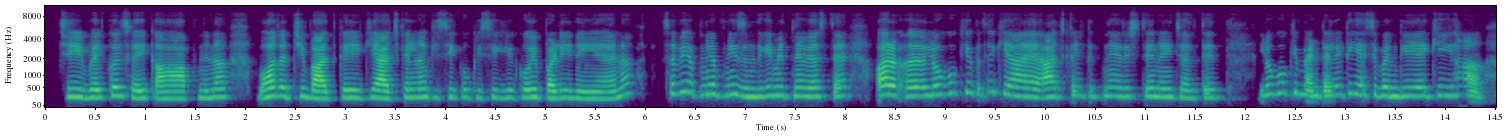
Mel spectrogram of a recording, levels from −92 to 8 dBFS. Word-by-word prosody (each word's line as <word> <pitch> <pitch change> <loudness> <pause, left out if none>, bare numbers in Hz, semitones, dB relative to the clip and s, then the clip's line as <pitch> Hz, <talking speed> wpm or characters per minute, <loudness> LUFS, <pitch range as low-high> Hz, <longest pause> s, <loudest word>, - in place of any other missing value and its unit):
जी, 240 -1 +1
बिल्कुल 225 +4 +2
सही 215 -5 0
कहा 190 +1 +4
आपने 195 +2 -2
ना। 230 +2 0 0.3
बहुत 250 +4 +5
अच्छी 255 0 -1
बात 195 0 +8
कही 220 0 +1
कि 220 +2 -4
आजकल 205 +3 +1
ना 235 +1 +1
किसी 225 0 -7
को 225 0 -7
किसी 215 0 -8
की 220 - -4
कोई 225 +2 +1
पड़ी 205 +1 +2
नहीं 195 -1 0
है, 190 0 -2
है 195 - 0
ना? 310 +6 -3 0.3
सभी 335 +4 -2
अपनी-अपनी 305 -2 -3
ज़िंदगी 245 0 0
में 275 0 -1
इतने 255 0 -3
व्यस्त 250 0 -1
हैं 265 +1 -2 0.3
और 295 - +9
अ, 260 -2 +4
लोगों 300 +5 -2
की 360 +1 -7
पता 380 - -10
है 380 - -8
क्या 295 -7 +1
है 245 -3 +3
आजकल 245 +2 -3
कितने 255 +1 -7
रिश्ते 250 0 -3
नहीं 240 -1 0
चलते, 220 0 -4 0.5
लोगों 315 +4 -4
की 350 0 -6
मेंटैलिटी 285 - -1
ऐसी 295 0 -4
बन 255 -1 +1
गई 260 +1 -3
है 260 0 -1
कि 275 -1 -6
हाँ, 280 +1 -1
250 Hz, 215 wpm, -23 LUFS, 220-270 Hz, 0.5 s, और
